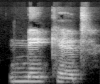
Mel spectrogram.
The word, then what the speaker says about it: naked: However, with adjectives, there are some exceptions to the rule. So do watch out for that, for example, naked, blessed, wretched. These do not follow the same rule.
